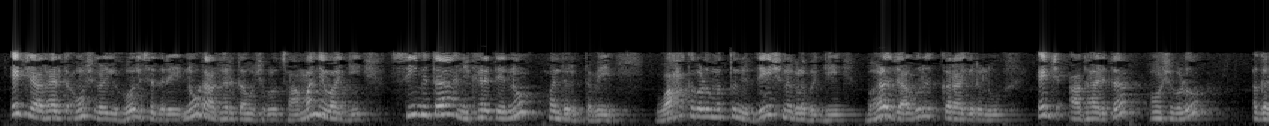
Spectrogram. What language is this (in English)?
Kannada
